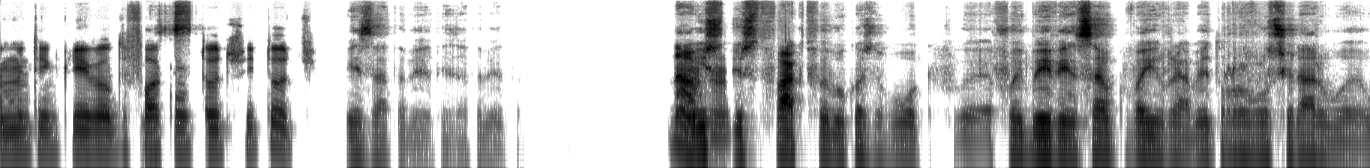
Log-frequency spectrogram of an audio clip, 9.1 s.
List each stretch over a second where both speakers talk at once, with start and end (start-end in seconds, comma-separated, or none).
none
